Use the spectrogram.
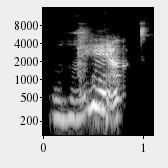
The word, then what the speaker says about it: can't: The makcik aunt, can't, and. Okay. So if you notice the vowel here, like you go ah and ah for aunt and can't.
